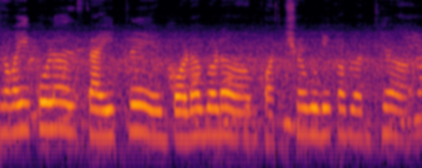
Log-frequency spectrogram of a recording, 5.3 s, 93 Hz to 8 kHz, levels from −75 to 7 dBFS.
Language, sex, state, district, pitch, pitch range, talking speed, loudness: Odia, female, Odisha, Khordha, 230 Hz, 220-250 Hz, 100 wpm, -17 LUFS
